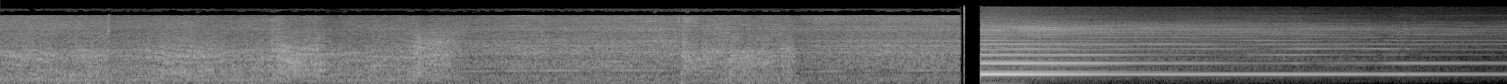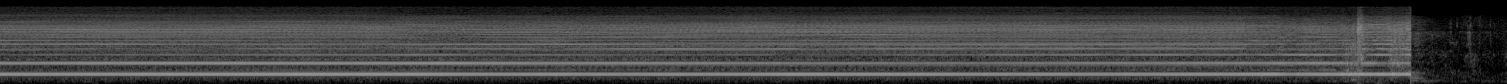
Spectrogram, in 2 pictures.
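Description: Vacuum cleaners running. For the first ten seconds there is a dense, noisy rush of suction. After that comes a steady, even-pitched motor whine with overtones, loud at first, then settling quieter before it stops abruptly near the end.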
